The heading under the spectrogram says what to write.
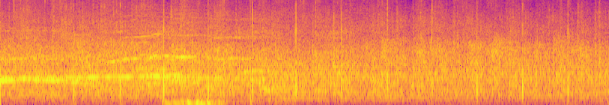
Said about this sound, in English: Didn't they do an outstanding job? Give them another hand clap, please.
